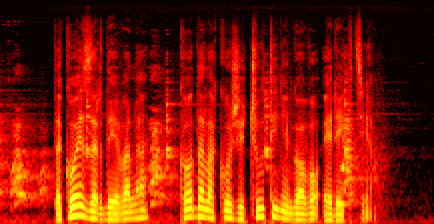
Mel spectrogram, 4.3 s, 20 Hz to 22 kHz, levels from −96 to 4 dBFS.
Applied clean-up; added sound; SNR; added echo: neural mask model RNNoise.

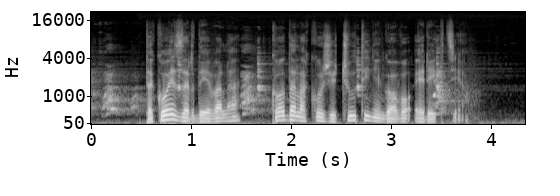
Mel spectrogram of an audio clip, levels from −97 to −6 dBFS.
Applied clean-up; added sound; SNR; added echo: none; Dog + Clock; 15 dB; none.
